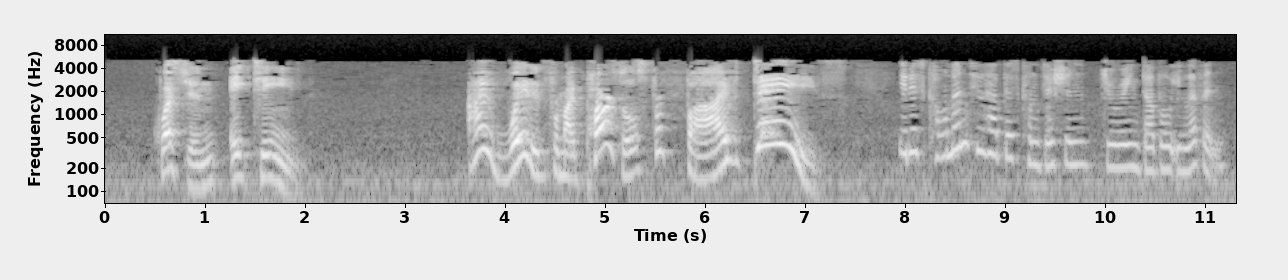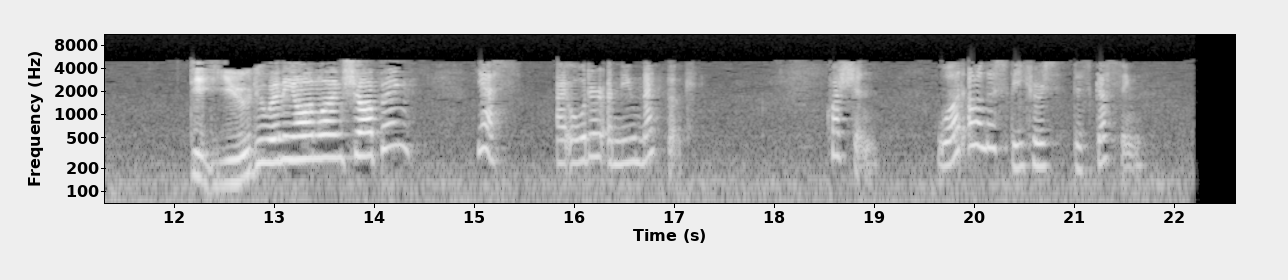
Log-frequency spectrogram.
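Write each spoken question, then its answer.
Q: What are the speakers discussing?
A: Online shopping and slow parcel delivery during Double 11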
